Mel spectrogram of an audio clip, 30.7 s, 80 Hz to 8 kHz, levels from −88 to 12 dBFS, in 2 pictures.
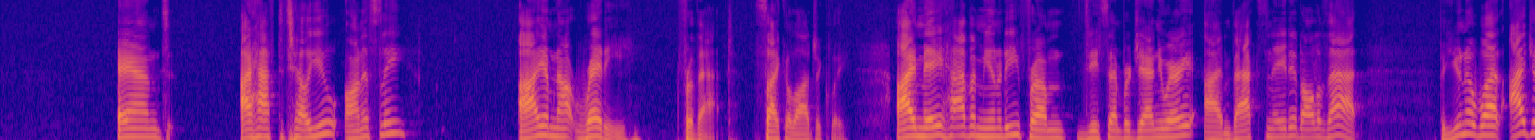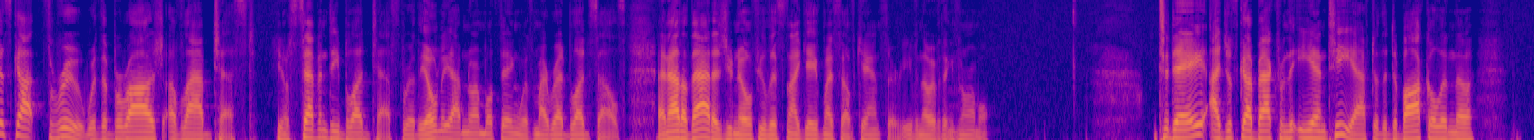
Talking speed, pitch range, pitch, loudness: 170 wpm, 110-165 Hz, 135 Hz, -24 LUFS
